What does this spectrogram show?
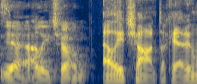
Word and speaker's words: Ali Chant: pronounce? Yeah, Ali Chant.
